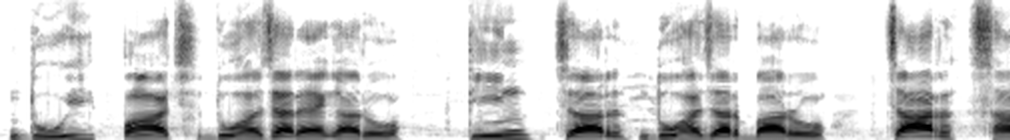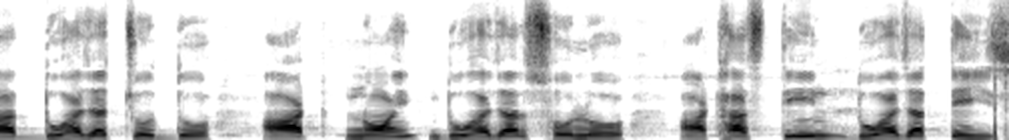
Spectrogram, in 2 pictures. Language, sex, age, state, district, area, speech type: Bengali, male, 60+, West Bengal, Jhargram, rural, spontaneous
